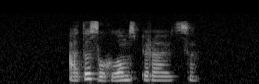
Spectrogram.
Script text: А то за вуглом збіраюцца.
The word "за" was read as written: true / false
false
